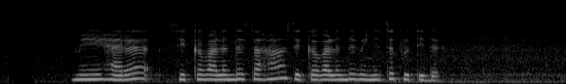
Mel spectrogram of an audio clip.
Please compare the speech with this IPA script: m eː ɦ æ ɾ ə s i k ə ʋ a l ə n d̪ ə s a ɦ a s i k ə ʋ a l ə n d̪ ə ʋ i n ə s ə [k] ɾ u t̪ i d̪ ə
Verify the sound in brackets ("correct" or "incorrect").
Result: correct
